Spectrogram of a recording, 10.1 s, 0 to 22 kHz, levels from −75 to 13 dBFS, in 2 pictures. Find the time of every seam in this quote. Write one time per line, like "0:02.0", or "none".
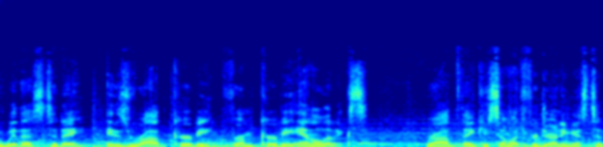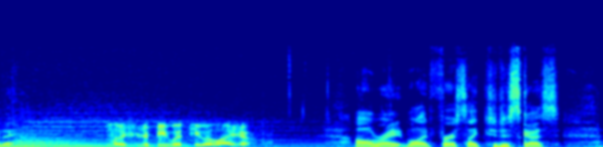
none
